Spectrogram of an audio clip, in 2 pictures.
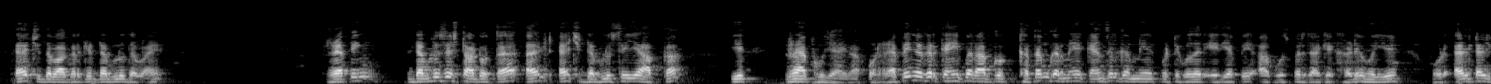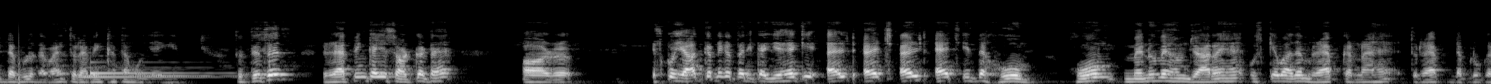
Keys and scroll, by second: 0.1 alt+h, 0.9 w, 14.6 alt+h, 15.0 alt+w.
